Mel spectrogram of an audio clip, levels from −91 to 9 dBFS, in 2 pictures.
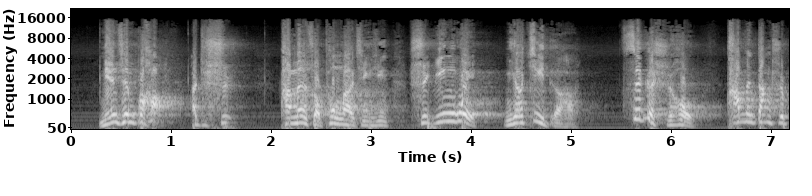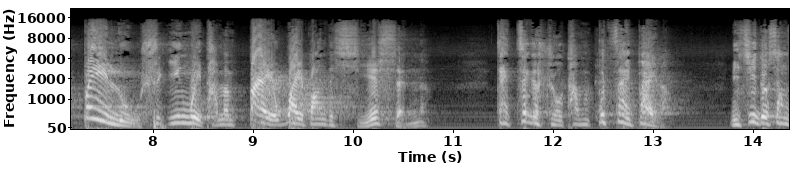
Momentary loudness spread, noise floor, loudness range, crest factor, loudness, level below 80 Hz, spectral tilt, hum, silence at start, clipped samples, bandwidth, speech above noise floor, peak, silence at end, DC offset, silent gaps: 11 LU; -46 dBFS; 6 LU; 10 dB; -9 LUFS; -40 dBFS; -3 dB/octave; none; 0.3 s; 0.7%; 16 kHz; 37 dB; 0 dBFS; 0 s; under 0.1%; none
